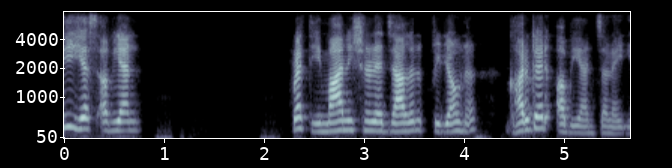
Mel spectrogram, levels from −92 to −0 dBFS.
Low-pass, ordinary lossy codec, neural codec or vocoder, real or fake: 7.2 kHz; Opus, 32 kbps; codec, 16 kHz, 0.5 kbps, FunCodec, trained on LibriTTS, 25 frames a second; fake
